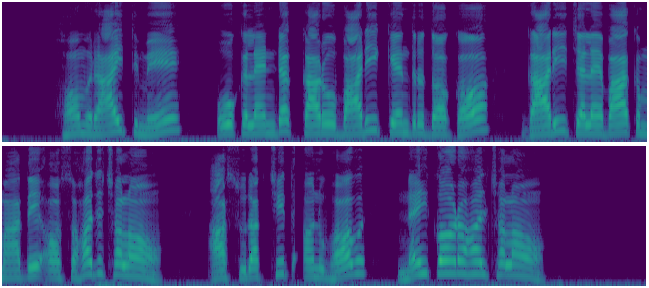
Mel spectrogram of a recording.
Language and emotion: Maithili, fearful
